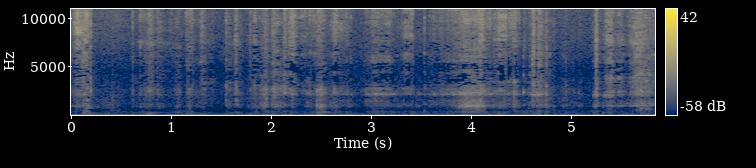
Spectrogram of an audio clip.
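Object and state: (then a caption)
Wooden slatted crate. Fingertips and nails scratch and tap the slats of a small, hollow, light pine slatted crate printed with "bath," held in the hand. A dry, rasping scrape runs throughout, broken by light, quick taps that die away almost instantly with a faint hollow body.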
